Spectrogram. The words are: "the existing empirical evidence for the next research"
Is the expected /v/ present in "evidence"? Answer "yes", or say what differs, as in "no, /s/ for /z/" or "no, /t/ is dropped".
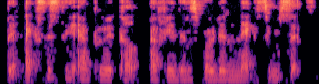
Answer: no, /f/ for /v/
